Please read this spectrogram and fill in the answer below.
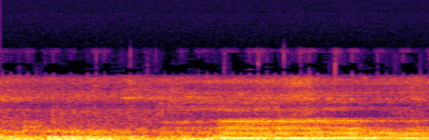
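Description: Doberman Pinscher growling steadily and deeply while gripping a trainer's bite sleeve during bite work, the growl growing stronger about halfway through.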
